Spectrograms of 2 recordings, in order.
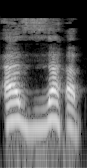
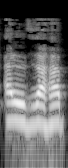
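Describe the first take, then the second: First: "الذهب" as adh-dhahab, no L, doubled dh; correct silent lam. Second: "الذهب" as al-dhahab, with a clear L; wrongly sounded lam. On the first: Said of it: "لا، نقول الذهب". ("الذهب" بذال مشددة دون لام) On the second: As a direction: sound the L in "الذهب" before a single dh. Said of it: "ما نقول الذهب". ("الذهب" بنطق اللام خطأً: أَلْ ذهب) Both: Shown as a demonstration.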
